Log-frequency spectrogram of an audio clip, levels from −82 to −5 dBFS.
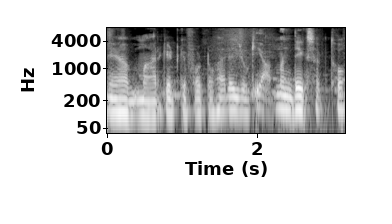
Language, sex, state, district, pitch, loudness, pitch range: Chhattisgarhi, male, Chhattisgarh, Sarguja, 110 Hz, -16 LUFS, 105-120 Hz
